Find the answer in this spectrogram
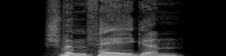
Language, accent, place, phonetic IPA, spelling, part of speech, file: German, Germany, Berlin, [ˈʃvɪmˌfɛːɪɡəm], schwimmfähigem, adjective, De-schwimmfähigem.ogg
- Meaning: strong dative masculine/neuter singular of schwimmfähig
